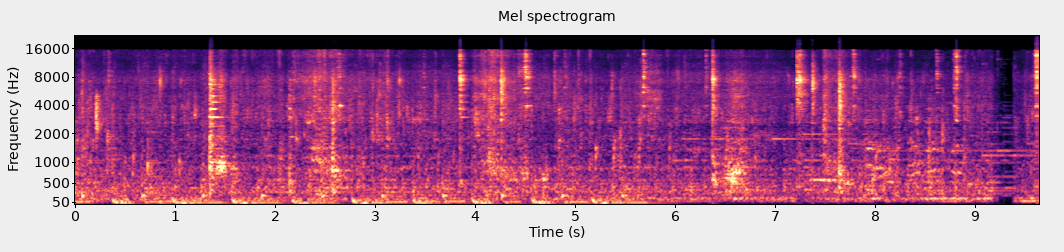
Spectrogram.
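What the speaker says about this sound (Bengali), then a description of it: "এবার আমি এটাকে ভালো করে আবার কষিয়ে নেবো" Mutton and new potatoes sauté and sizzle steadily in a pan, with a spoon stirring and scraping against the metal in irregular bursts throughout; a voice talks faintly in the background.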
